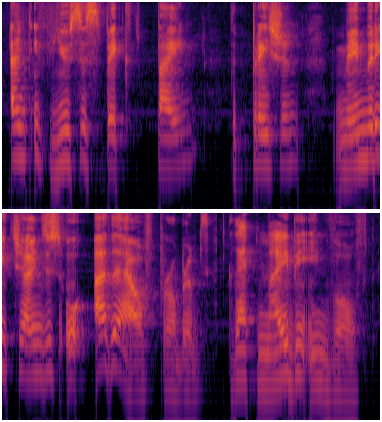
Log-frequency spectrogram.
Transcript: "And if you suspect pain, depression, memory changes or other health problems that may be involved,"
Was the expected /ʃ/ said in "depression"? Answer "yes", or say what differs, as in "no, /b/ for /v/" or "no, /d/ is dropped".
yes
